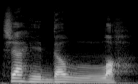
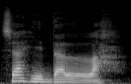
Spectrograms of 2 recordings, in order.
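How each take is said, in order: First: The L sound is thick and heavy. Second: The L sound is thin and light. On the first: The speaker calls it right. "Yang betul harus ditebalkan" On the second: The speaker calls it wrong. "Yang salah adalah kita ketika kita membaca menjadi syahidallah"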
